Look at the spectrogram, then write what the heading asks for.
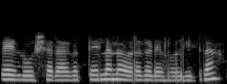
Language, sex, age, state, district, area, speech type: Kannada, female, 30-45, Karnataka, Chitradurga, rural, conversation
